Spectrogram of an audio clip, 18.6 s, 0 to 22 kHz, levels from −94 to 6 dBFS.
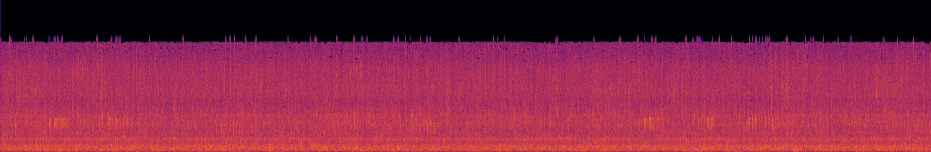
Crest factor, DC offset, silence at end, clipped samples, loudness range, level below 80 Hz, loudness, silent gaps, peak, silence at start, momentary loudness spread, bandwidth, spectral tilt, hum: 18 dB; under 0.1%; 0 s; under 0.1%; 0 LU; -50 dBFS; -24 LUFS; none; -6 dBFS; 0 s; 1 LU; 17 kHz; -0.5 dB/octave; none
